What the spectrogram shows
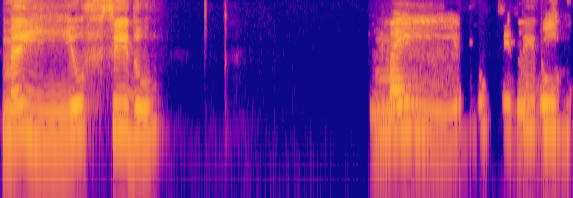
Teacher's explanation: تھوڑا سا آواز میں بلندی بھی لے کر آئیں گے، ہلکا سا نبر بھی ہوتا ہے واو مشددہ اور یا مشددہ میں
